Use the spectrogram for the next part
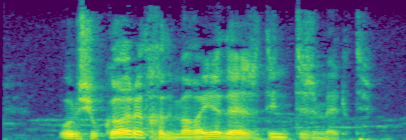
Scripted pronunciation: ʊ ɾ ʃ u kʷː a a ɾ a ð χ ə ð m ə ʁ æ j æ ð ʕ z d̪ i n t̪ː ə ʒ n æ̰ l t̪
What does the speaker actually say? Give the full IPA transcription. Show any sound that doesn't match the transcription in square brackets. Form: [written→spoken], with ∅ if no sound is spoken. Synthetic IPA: ʊ ɾ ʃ u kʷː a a ɾ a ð χ ə ð m ə ʁ æ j æ ð ʕ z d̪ i n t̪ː ə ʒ [n→m] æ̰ l t̪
